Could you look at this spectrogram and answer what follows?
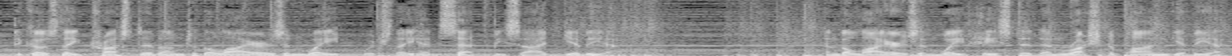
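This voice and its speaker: A man reading scripture as the narrator of a dramatized audio Bible, solemn and measured. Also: fairly low pitch. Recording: prominent background music. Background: music.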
